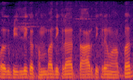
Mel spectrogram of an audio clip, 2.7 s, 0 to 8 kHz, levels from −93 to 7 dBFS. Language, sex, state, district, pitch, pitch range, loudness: Hindi, male, Bihar, Sitamarhi, 115 Hz, 110-115 Hz, -26 LUFS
